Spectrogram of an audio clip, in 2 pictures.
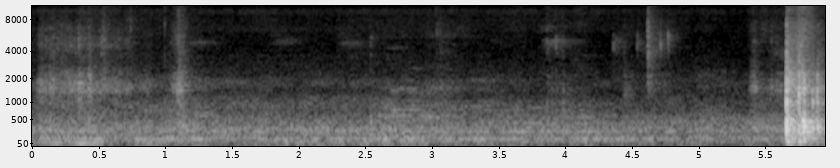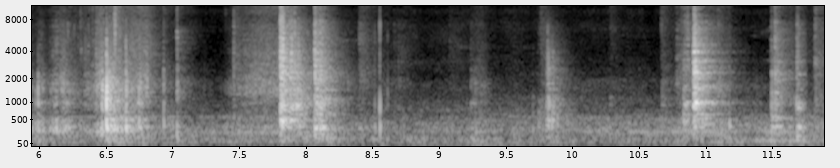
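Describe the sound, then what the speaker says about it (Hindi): Raw chicken necks dropped into a mixing bowl: after a quiet stretch, a cluster of wet thuds, squelches and bowl clatter comes in irregular bursts, fairly close, with no talk. "यहाँ पे गर्दनें हमने डाल दी हैं मिक्सिंग बॉल के अंदर"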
